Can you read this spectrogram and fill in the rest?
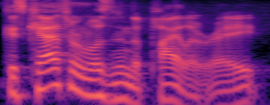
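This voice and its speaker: A man's voice: on the low side, huge pitch swings, fast. A man co-hosting a podcast in casual conversation about a TV show. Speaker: podcast co-host.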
